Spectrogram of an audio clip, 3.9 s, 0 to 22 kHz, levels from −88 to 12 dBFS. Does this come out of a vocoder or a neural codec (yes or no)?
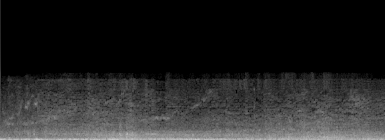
no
